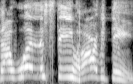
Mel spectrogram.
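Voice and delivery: high, slow and proud; proud announcement. Retold or imitated. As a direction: spell out the big news. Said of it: "I said".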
